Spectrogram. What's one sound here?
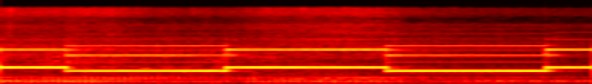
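A motor scooter drives past close by.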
